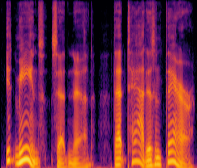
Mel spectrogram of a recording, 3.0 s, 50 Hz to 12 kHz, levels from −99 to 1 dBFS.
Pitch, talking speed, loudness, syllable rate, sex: 125 Hz, 160 wpm, -18 LUFS, 3.7 syllables/s, male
